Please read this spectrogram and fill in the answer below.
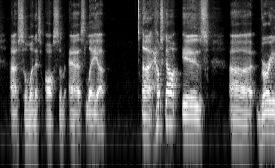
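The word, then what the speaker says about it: Leah: lucky to work with leia nobler uh leia's first name is spelled l-e-a-h but pronounced like the princess um if leia is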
